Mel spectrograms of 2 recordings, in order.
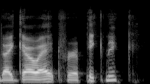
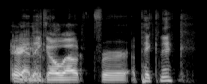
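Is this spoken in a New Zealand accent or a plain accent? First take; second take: New Zealand; plain. First: It is spoken in a put-on New Zealand accent. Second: It is spoken in the speaker's own plain accent. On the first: "I'm going to do my New Zealand accent" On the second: "so I'm going to stop doing it"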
